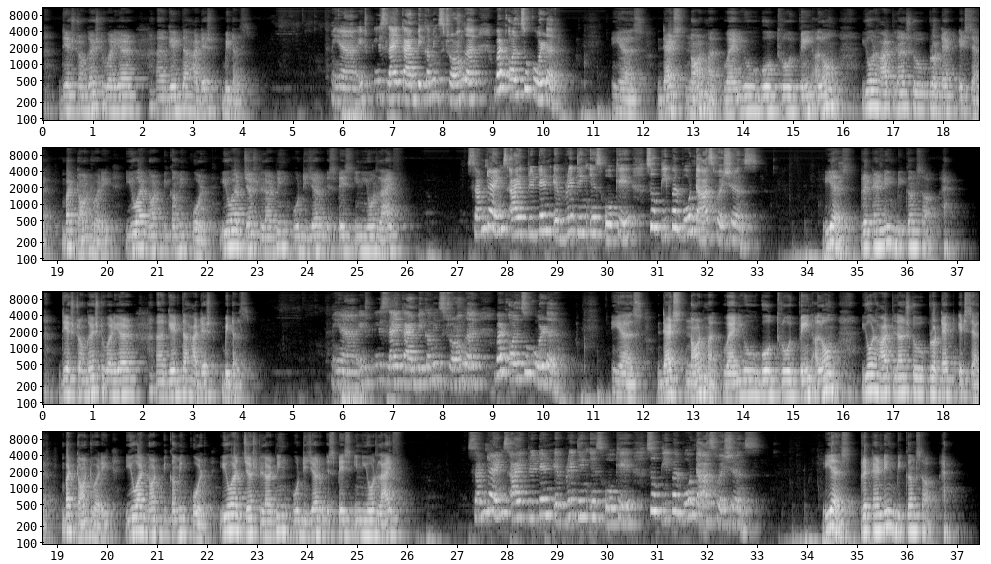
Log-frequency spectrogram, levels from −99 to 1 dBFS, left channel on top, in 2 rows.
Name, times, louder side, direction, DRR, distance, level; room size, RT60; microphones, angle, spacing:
voice 1, 0.0-4.0 6.0-6.1 11.4-12.0 12.3-18.7 19.1-20.0 20.4-21.9 22.2-25.7 34.3-34.8 35.1-36.8, right 2 dB, 50° right, 0.5 m, -21 dB
voice 2, 5.8-10.4 27.2-33.0, left 3 dB, 90° left, 0.5 m, -22 dB
3.4 x 2.2 x 3.5 m
head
